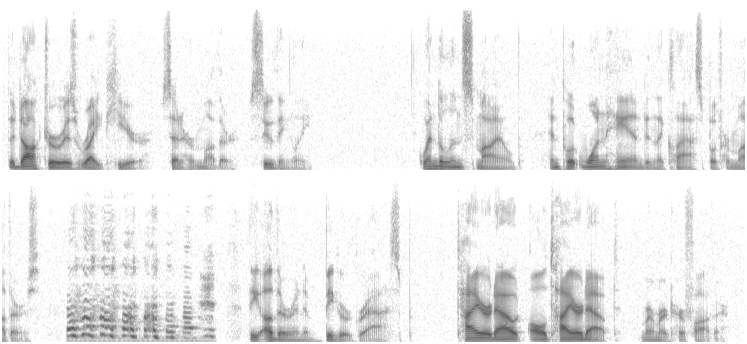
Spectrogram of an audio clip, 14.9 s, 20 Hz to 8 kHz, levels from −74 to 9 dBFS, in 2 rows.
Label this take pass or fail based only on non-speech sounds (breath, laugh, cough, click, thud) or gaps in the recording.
fail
